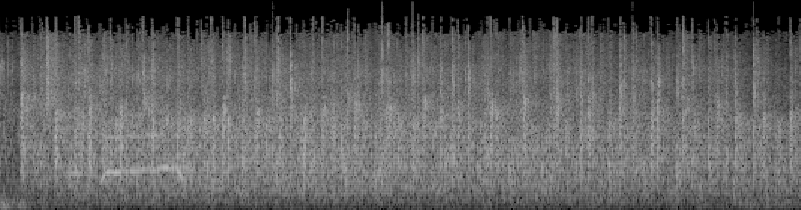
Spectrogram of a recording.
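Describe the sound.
Applause from a live audience welcoming a rabbi as a guest: dense, loud, continuous clapping that holds steady throughout without a break.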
